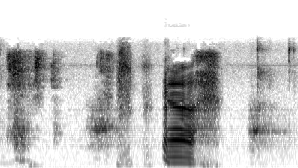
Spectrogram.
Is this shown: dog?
yes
